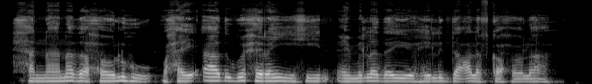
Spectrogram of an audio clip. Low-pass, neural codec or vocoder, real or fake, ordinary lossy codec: none; vocoder, 44.1 kHz, 128 mel bands every 256 samples, BigVGAN v2; fake; none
